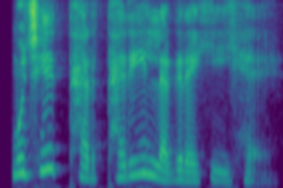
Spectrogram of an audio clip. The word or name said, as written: थरथरी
